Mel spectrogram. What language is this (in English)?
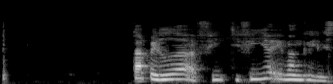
Danish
